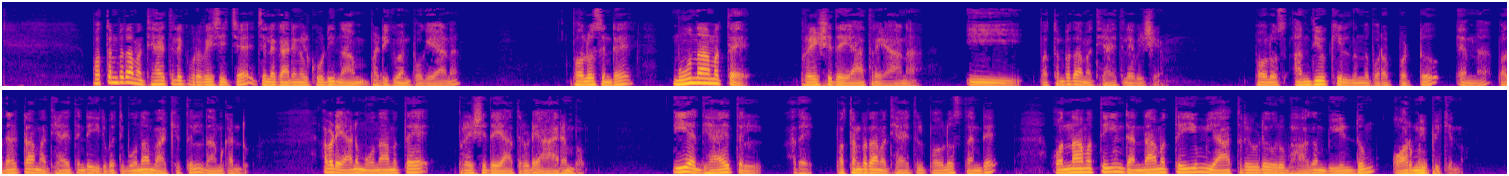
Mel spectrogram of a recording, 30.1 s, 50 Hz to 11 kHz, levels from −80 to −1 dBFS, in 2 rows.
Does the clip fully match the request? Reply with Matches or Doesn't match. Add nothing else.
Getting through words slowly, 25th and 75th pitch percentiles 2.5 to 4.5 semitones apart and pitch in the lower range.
Doesn't match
